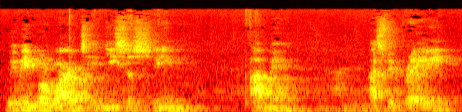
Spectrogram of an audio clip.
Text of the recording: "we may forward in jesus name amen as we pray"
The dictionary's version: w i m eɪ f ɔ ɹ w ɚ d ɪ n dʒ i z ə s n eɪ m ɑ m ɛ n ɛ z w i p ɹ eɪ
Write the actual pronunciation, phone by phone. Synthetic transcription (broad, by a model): w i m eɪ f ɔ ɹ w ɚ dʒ ɪ n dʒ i s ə s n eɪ m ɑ m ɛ n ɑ s w i p ɹ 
